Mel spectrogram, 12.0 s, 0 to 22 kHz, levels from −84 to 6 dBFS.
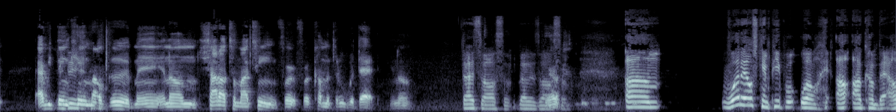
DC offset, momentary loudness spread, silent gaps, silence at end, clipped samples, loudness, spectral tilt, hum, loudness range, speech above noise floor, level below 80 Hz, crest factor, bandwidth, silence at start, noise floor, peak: under 0.1%; 15 LU; none; 0 s; under 0.1%; -18 LUFS; -6 dB/octave; none; 7 LU; 67 dB; -64 dBFS; 18 dB; 15 kHz; 0.45 s; -84 dBFS; 0 dBFS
